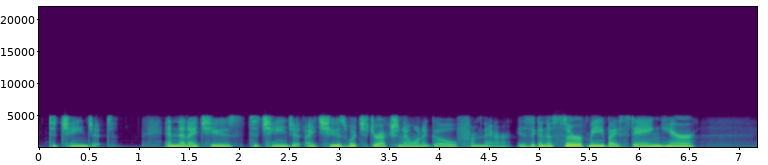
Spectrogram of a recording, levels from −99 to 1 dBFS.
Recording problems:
high frequencies cut off; severe; nothing above 4.5 kHz

